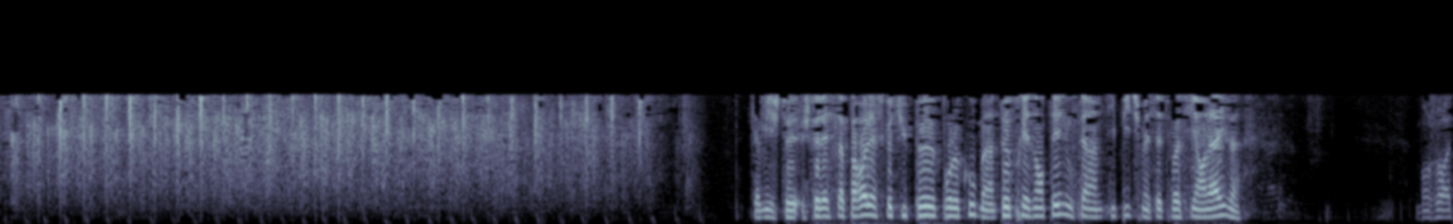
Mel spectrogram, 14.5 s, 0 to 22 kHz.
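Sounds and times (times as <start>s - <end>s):
crowd applauding: 0.0s - 7.0s
speech: 7.6s - 12.6s, 14.3s - 14.5s.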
